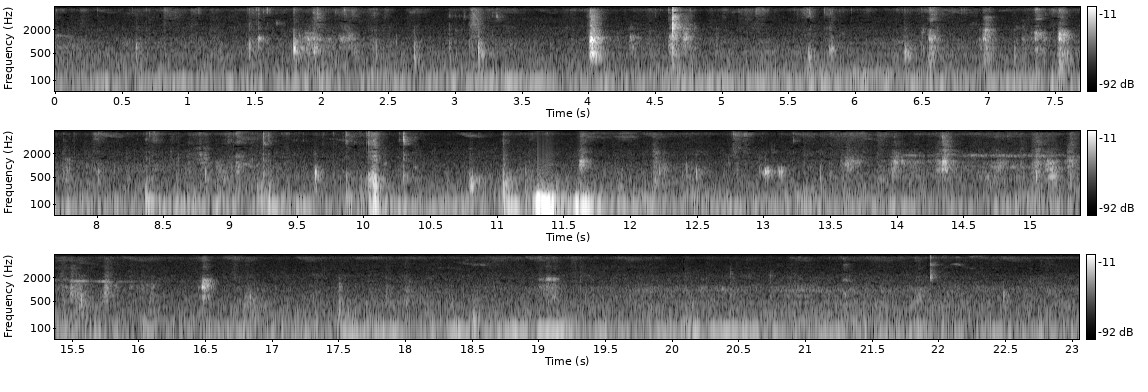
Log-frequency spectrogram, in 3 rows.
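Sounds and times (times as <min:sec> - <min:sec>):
person chewing with wet mouth clicks: 0:00.6 - 0:03.4.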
